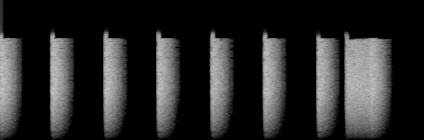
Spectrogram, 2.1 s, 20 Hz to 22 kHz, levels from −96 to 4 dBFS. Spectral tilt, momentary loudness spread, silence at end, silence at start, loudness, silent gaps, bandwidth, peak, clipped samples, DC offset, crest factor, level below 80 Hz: 12.5 dB/octave; 6 LU; 0.2 s; 0 s; -17 LUFS; 0.12-0.25 s, 0.37-0.52 s, 0.64-0.78 s, 0.90-1.05 s, 1.17-1.31 s, 1.43-1.58 s; 17.5 kHz; 0 dBFS; under 0.1%; under 0.1%; 20 dB; under -90 dBFS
